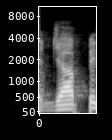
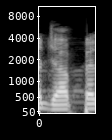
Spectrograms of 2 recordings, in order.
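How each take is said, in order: First: ਜਾਪੇ ending in closed 'ay'; wrong reading. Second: ਜਾਪੈ ending in open 'ai'; correct reading. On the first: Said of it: "ਜਾਪੇ ਨਹੀਂ ਪੜ੍ਹਨਾ". (ਜਾਪੇ, ਲਾਂ ਵਾਲਾ ਉਚਾਰਨ) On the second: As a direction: say ਜਾਪੈ as ja-pai. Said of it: "ਜਾਪੈ ਦਲਾਵਾਂ ਦੇ ਨਾਲ". (ਜਾਪੈ, ਦਲਾਵਾਂ ਨਾਲ ਉਚਾਰਨ) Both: Shown as a demonstration.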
